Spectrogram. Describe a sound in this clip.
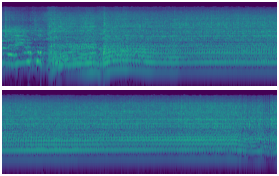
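A portable fire pump engine revs up and runs at high speed.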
